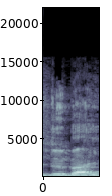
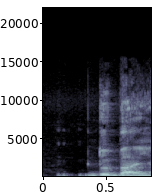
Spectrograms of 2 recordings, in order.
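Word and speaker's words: Debye: spécialistes en électricité donc j'aurai prononcé de bail mais en fait ouais ouais apparemment il n'ya pas d'amitié dans mon avis on doit dire de bahia monde et viacom du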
